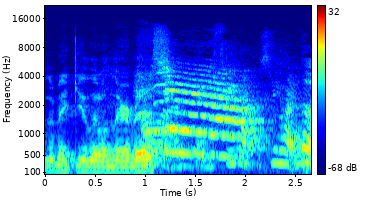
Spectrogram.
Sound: crying

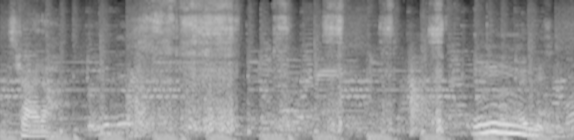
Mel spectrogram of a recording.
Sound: slurping sounds

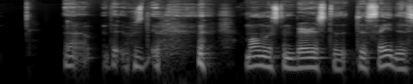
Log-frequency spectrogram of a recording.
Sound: laughs

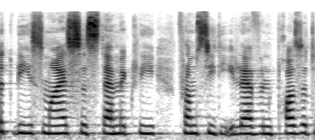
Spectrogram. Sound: none

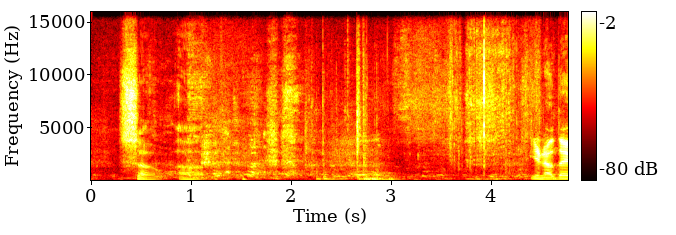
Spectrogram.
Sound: audience laughs

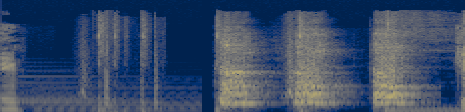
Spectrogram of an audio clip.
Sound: barking

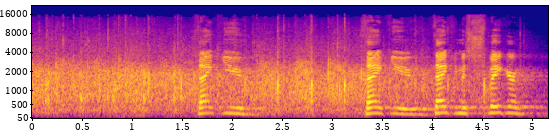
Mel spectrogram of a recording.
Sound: applause

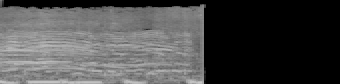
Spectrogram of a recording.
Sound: cheering

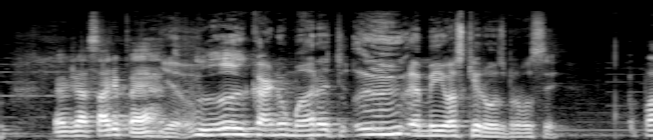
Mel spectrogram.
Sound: gags

